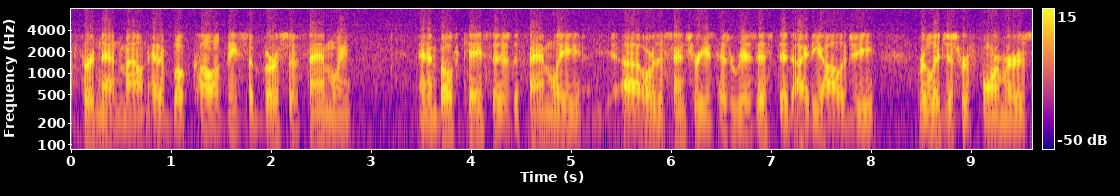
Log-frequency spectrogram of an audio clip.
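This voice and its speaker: A man's voice: mid-range voice, pushed and bright. An American man calling in to a radio show with opinionated commentary, bookish and formal in his phrasing. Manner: bookish, formal wording in measured lists. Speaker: radio caller. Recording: dull, noisy radio phone-in.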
